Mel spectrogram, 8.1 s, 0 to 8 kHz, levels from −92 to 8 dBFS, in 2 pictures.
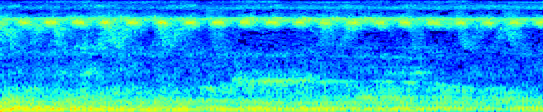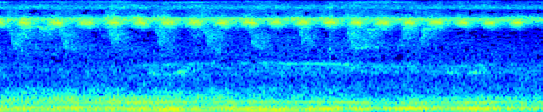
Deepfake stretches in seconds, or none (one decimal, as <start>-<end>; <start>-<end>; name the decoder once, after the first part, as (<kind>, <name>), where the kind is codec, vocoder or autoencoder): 0.0-1.8 (vocoder, Vocos)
